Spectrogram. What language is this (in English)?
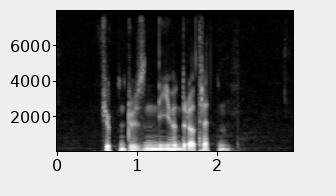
Norwegian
